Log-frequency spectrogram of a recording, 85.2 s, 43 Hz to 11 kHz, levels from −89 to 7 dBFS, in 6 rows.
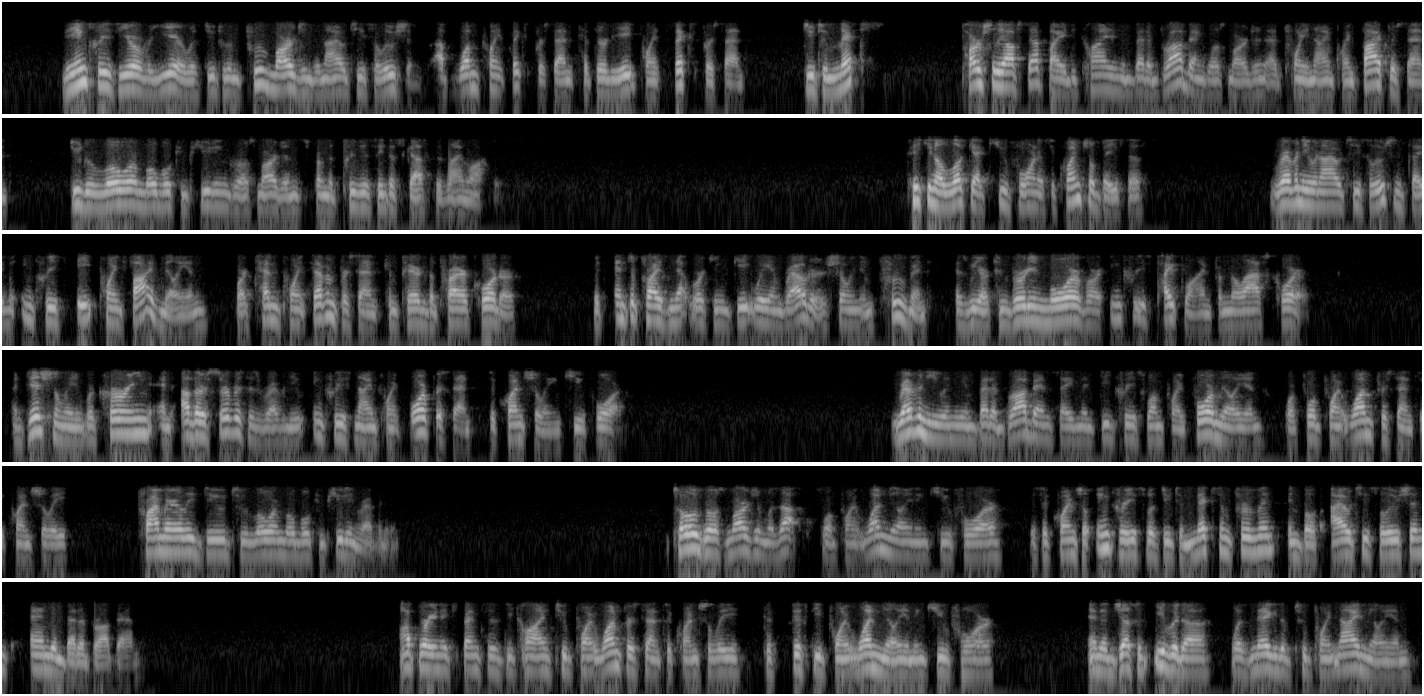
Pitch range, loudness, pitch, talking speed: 125-155 Hz, -31 LUFS, 140 Hz, 115 wpm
